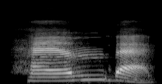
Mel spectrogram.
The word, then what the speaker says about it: handbag: So han, it changes into ham. So we will pronounce it handbag.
